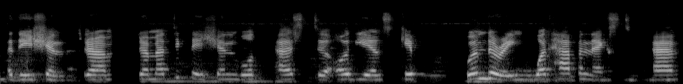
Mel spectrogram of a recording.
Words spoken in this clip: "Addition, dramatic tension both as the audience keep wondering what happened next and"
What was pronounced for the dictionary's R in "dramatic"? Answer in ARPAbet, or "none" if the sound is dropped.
R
